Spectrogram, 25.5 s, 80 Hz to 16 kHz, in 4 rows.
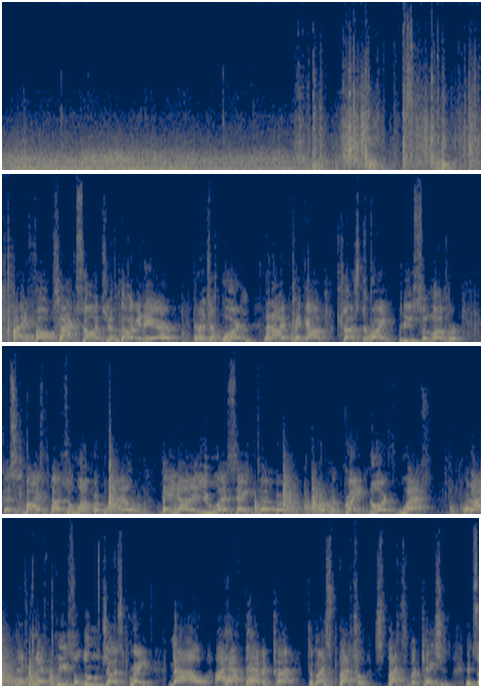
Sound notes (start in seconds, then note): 0.0 cars humming; 4.2 wood panels clattering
